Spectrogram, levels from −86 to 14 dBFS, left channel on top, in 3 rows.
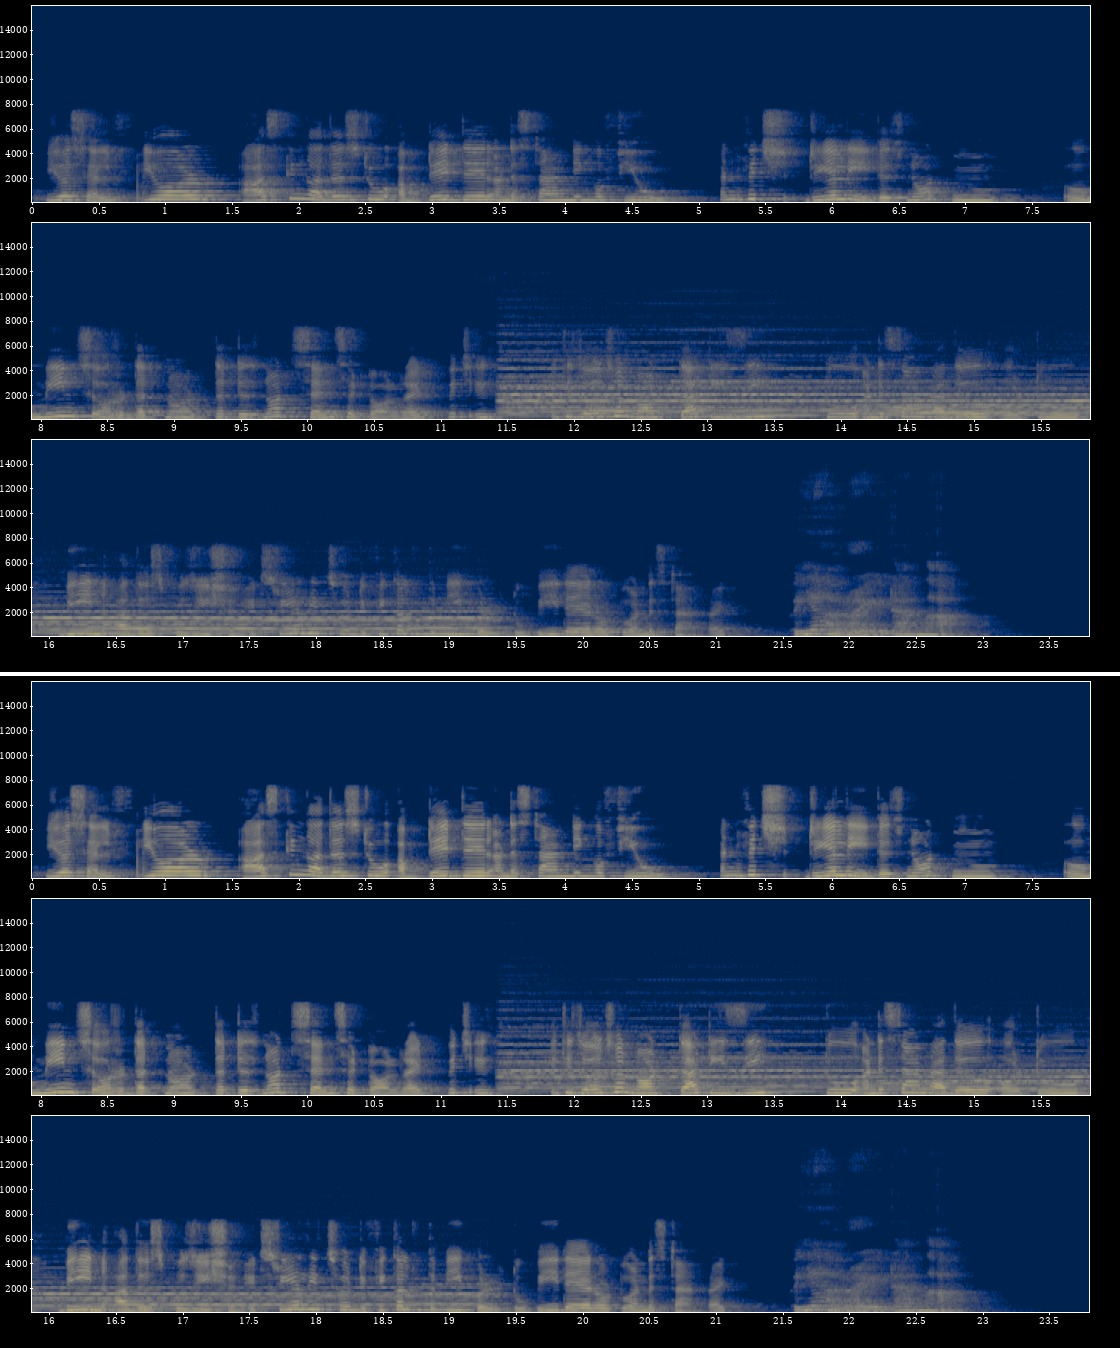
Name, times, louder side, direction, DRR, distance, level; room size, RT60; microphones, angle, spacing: voice 1, 0.1-4.8 5.2-7.3 7.7-11.4 11.8-13.5 13.9-15.8 16.1-21.1, right 4 dB, 35° right, 13 dB, 0.4 m, -27 dB
sound 1, 11.4-19.3, left 3 dB, ahead, 1.4 m, -32 dB
voice 2, 21.6-22.7, left 1 dB, 15° left, -3 dB, 1.1 m, -32 dB
11.0 x 10.0 x 2.9 m, 0.83 s
head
